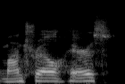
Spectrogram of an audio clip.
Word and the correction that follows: Montrezl Harrell: Montrezl Harrell. There we go.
